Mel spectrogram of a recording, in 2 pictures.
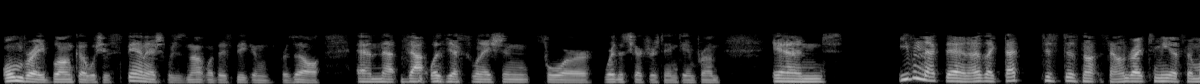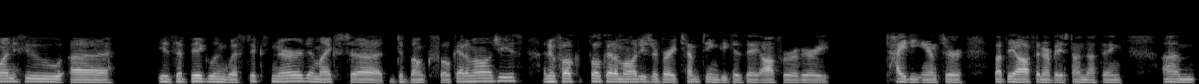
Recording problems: high frequencies cut off; severe; nothing above 4 kHz
garbled, watery; slightly

